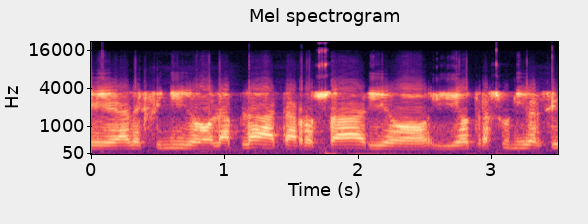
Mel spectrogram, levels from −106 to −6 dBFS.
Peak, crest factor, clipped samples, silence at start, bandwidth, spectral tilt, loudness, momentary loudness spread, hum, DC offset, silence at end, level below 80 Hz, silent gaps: 0 dBFS; 14 dB; under 0.1%; 0 s; over 20 kHz; -0.5 dB/octave; -13 LUFS; 7 LU; none; under 0.1%; 0 s; -62 dBFS; none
